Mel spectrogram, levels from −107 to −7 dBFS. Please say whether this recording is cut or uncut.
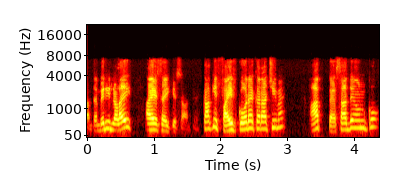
cut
